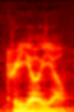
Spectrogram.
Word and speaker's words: Criollo: Derek, did I say Criollo right? No, you didn't. How do you say it? Criollo. That's what I said. No, you didn't. Criollo. Criollo. Criollo. Not yo-yo.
